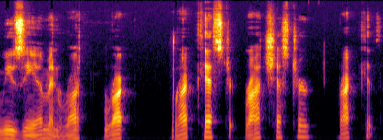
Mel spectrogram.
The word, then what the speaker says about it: Rochester: and Ro Rock rocker Rochester Rock how am I how am I never able to pronounce the city's name right it's Rochester Rochester there we go New York where the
